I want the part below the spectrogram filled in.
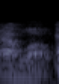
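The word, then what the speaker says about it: Ablow: How do you say his name? Dr. Keith Ablo? – Ablo, yeah.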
